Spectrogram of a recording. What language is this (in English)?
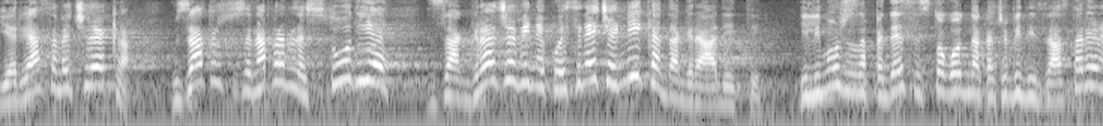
Croatian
